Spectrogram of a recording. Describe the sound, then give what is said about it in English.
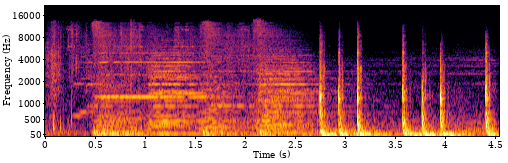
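A steady wash of tonal background sound gives way to sharp knocking on a warehouse door by a person dressed as Santa: two quick bursts of three or four solid raps each. “Santa knocks at the door, and another Father Christmas appears at a sliding window.”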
